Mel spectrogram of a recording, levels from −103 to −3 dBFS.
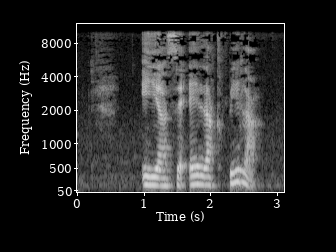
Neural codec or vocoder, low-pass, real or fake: none; 9.9 kHz; real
